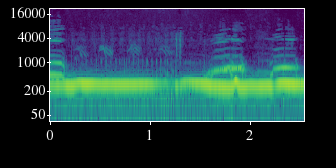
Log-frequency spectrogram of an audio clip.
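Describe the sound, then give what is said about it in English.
Male greater prairie chickens displaying at a lek in the Nebraska National Forest at dawn: a steady, low hollow booming drone runs throughout, overlaid by higher whooping, rising cackles and short chatter calls from several birds. “Leks are breeding grounds where certain species like these male greater prairie chickens perform display rituals and compete for the affections of females.”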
